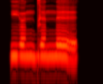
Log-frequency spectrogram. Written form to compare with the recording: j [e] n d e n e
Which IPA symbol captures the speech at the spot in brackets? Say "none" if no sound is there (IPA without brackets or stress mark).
ø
